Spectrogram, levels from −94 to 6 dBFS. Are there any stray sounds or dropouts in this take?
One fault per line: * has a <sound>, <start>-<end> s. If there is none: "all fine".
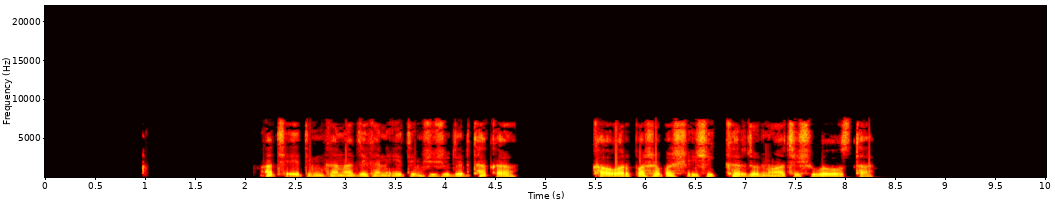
all fine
